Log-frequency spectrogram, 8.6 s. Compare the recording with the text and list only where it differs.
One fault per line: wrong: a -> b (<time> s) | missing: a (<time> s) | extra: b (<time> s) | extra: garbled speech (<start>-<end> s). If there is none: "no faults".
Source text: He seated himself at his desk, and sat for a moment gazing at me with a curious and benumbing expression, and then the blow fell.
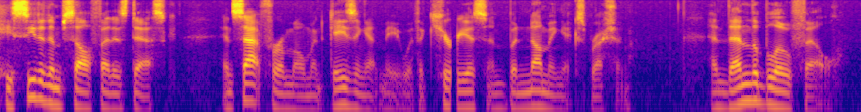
no faults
